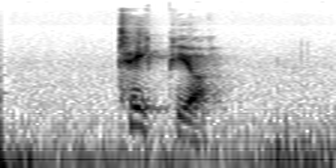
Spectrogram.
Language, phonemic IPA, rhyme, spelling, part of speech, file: Welsh, /ˈtei̯pjɔ/, -ei̯pjɔ, teipio, verb, Cy-teipio.ogg
- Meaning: to type (use a typewriter; enter characters into a computer using keyboard)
